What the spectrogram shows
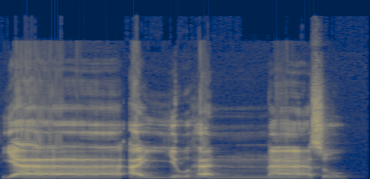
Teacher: Bacaan gunnah itu adalah bacaan dengung. Ya, mendengungnya 2 harokat, berarti agak panjang.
